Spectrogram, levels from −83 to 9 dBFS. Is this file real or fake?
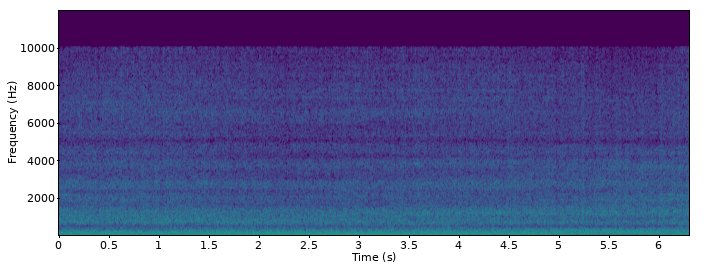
real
